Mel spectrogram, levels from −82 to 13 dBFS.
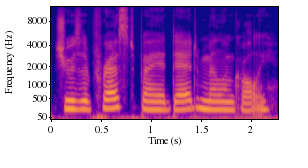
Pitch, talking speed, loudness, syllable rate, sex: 215 Hz, 185 wpm, -16 LUFS, 5.5 syllables/s, female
